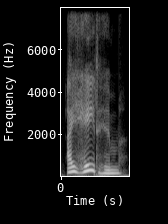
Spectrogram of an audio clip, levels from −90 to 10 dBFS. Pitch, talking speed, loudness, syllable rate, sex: 190 Hz, 200 wpm, -17 LUFS, 4.3 syllables/s, female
